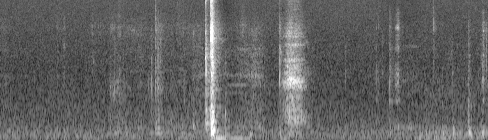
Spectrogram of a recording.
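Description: Hands handling a calculator's plastic battery compartment and its wires on a workbench: a few faint ticks, then a sharp click about two and a half seconds in, a short scraping rustle a second later, and a few light taps near the end.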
